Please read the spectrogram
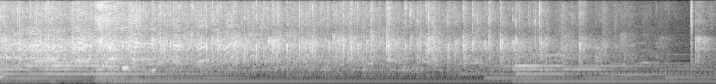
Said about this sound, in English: Thirty percent clapping, seventy percent is paining them.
